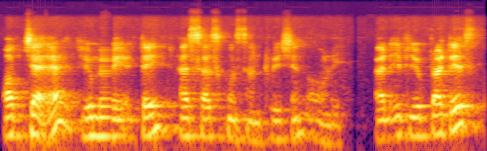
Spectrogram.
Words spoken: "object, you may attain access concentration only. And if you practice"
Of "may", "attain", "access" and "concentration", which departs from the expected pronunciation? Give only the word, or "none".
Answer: access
